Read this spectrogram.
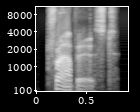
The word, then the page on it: Trappist: British English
